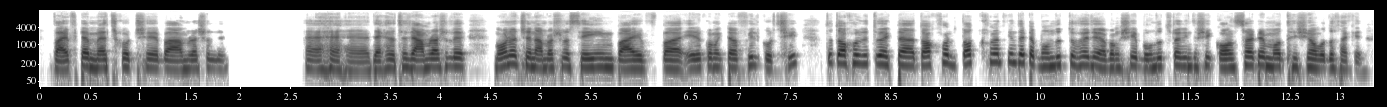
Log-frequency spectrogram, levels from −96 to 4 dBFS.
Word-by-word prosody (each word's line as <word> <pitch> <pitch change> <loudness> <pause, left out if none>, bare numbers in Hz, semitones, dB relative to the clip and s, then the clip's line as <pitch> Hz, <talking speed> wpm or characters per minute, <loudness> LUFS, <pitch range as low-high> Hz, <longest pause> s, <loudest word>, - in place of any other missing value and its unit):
Vibe 130 0 +4
টা 175 - +5
match 150 +1 +1
করছে, 155 0 -2 0.2
বা 140 - +5
আমরা 140 +1 -1
আসলে 145 -1 -7 0.9
হ্যাঁ, 135 -1 -2
হ্যাঁ, 135 -3 -1
হ্যাঁ, 120 -1 -5
দেখা 135 +3 0
যাচ্ছে, 155 +2 -2
যে, - - +6
আমরা 155 +2 +3
আসলে 170 +1 -1 0.4
মনে 175 +5 +4
হচ্ছে 195 -3 0
না - - +3
আমরা 155 +1 0
আসলে 165 +1 -3
সেইম 160 +1 +2 0.2
ভাইব, 140 0 +4 0.2
বা 145 - +4 0.2
এরকম 155 +3 -1
একটা 160 +1 -1
ফিল 185 0 -4
করছি। 140 +6 -4 0.3
তো - - -4
তখন 215 +1 +4
কিন্তু 210 0 -5
একটা 195 - +2 0.2
তখ 190 +1 +5 0.3
তৎক্ষণাৎ 230 +3 0
কিন্তু 235 -1 0
একটা 210 -3 0
বন্ধুত্ব 185 +3 -2
হয়ে 190 0 0
যায়, 170 -3 +3
এবং 155 0 -1
সেই 180 -1 -1
বন্ধুত্বটা 165 +4 -1
কিন্তু 170 -1 -4
সেই 180 - -4
কনসার্ট 160 +4 +3
এর 180 - +1
মধ্যেই 160 0 -1
সীমাবদ্ধ 150 -2 +1
থাকে। 130 -2 -6
160 Hz, 215 wpm, -24 LUFS, 145-185 Hz, 0.9 s, যে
